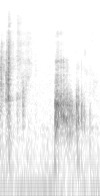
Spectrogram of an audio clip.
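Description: Paper pages of a picture book rustling as they are turned, a brief crackle right at the start, followed about a second in by a woman's voice beginning to read.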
